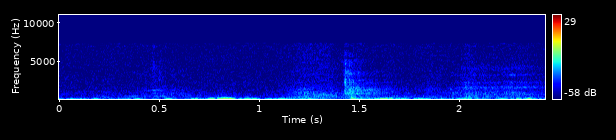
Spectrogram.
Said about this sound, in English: you could shut the doors.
